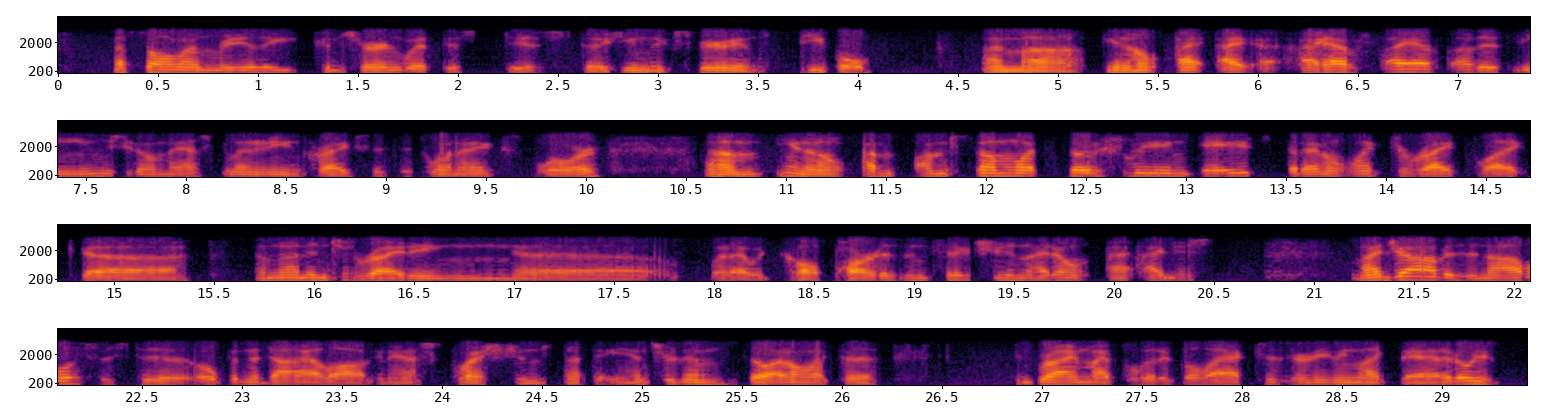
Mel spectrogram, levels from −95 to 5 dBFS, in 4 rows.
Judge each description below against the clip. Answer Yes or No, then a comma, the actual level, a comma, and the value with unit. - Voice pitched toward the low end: Yes, low, 120 Hz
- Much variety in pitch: No, average, 2.7 semitones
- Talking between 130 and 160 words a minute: No, average, 200 wpm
